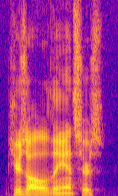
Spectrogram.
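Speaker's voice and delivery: normal talking voice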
